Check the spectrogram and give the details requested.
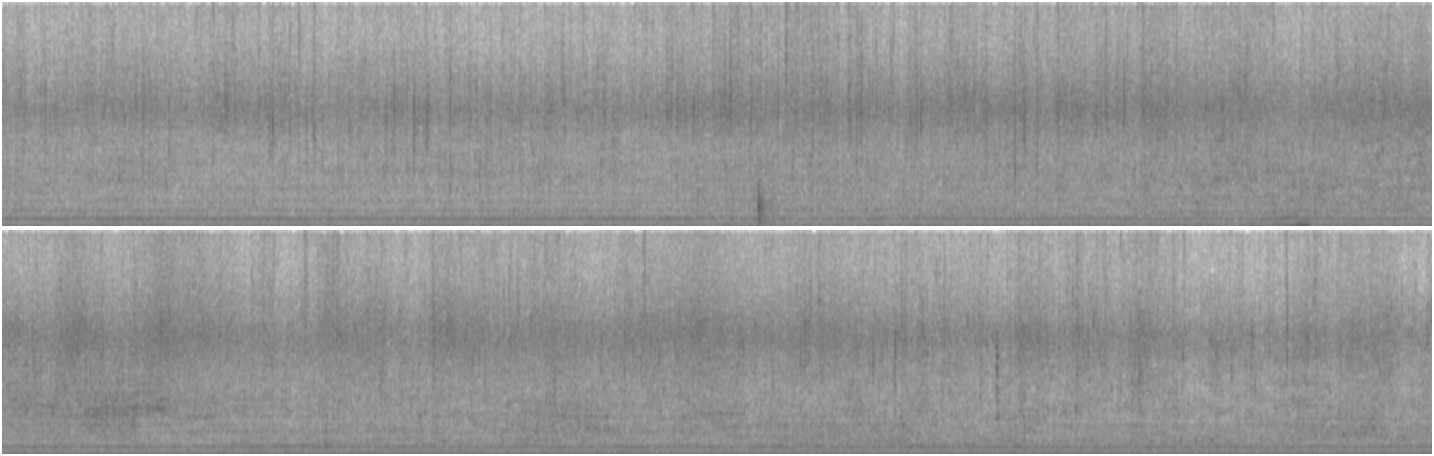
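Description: Fried chicken pieces and bell peppers sizzling in a pot with freshly poured sweet and sour sauce: a steady frying hiss, with a faint steady hum underneath.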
